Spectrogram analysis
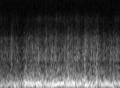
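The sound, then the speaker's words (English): A train leaving Cusco, Peru, gives a steady, even rumble that holds at a constant level for the whole short stretch, with no voices. “We are leaving Cusco, the sacred city, by train, the first we've taken in South America.”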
